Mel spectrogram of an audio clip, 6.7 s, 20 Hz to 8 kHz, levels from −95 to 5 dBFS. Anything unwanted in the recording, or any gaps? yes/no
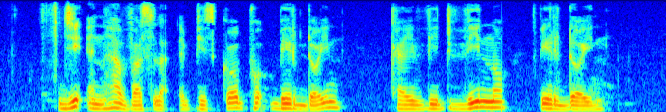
no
